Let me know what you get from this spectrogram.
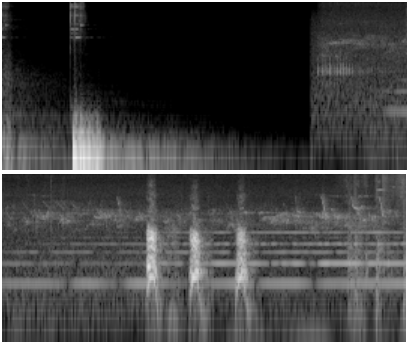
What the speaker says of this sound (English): Call back that dog, or I'll report you for being a public nuisance.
